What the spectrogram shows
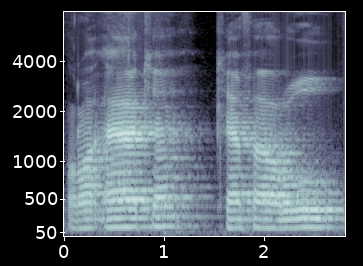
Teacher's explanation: ഈ റാഇകളൊക്കെയും നല്ലപോലെ സ്വരഭാരത്തോടെ തടിപ്പിച്ച് ഉച്ചരിക്കണം. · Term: തഫ്ഖീം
